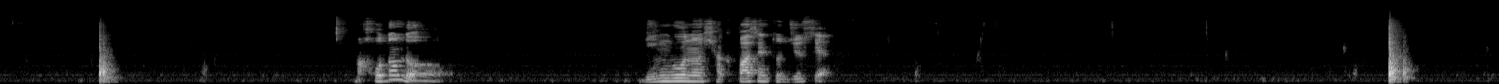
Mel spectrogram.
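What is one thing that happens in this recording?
A glass is set down on a hard table with a short knock.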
